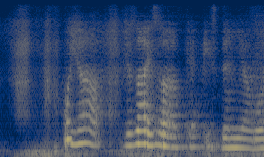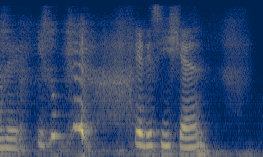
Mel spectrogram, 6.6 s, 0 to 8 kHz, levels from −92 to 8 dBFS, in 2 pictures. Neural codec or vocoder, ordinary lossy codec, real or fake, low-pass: codec, 24 kHz, 0.5 kbps, DualCodec; AAC, 48 kbps; fake; 7.2 kHz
